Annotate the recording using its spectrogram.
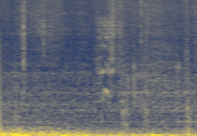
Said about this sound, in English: The clutch is really nice. The transmission feels good. The synchros are much better.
